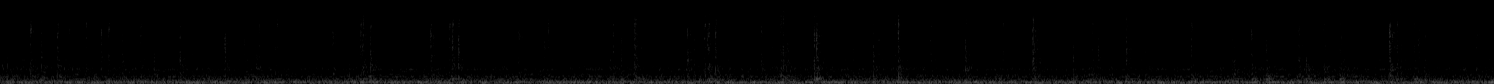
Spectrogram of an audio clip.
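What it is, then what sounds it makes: Hardcover book with paper dust jacket. Long nails tap rapidly on the front cover of a hardcover novel with a paper dust jacket, in fast, typewriter-like bursts. The dense, sharp clicks carry bright tops and die away almost instantly, over a steady low rumble at a quiet level.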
